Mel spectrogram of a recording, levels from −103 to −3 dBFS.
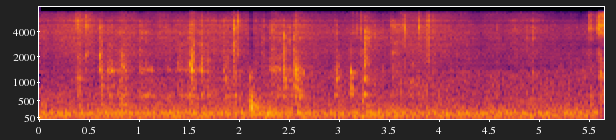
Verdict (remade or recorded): remade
